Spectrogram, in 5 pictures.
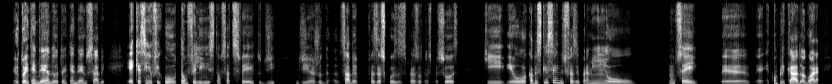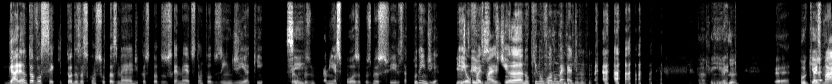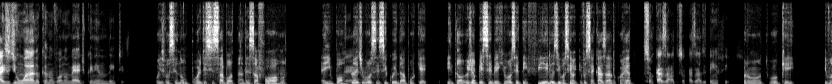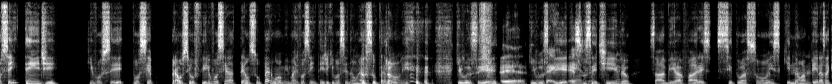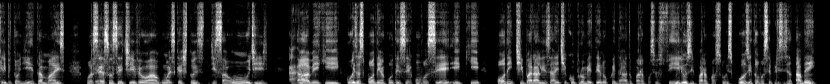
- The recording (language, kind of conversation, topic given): Portuguese, advice, Como posso reservar tempo regular para o autocuidado na minha agenda cheia e manter esse hábito?
- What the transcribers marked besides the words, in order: laugh; laughing while speaking: "Né? É"; laughing while speaking: "um Super-homem"; laugh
